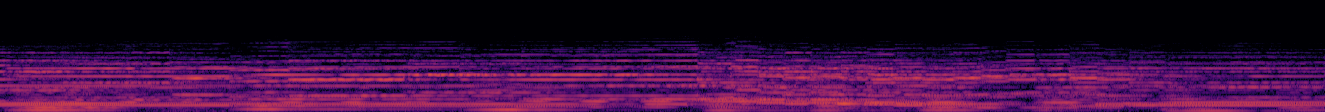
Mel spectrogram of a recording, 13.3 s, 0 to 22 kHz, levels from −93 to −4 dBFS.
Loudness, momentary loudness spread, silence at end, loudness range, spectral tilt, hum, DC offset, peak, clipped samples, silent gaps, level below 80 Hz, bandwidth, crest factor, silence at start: -46 LUFS; 5 LU; 0 s; 2 LU; -4.5 dB/octave; none; under 0.1%; -32 dBFS; under 0.1%; none; -66 dBFS; 6.8 kHz; 14 dB; 0 s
